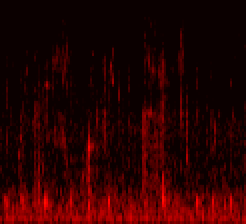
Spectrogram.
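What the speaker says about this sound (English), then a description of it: "Going with a little bit of chicken broth going in." Chicken broth pours into a crockpot for potato soup, a soft continuous trickle and splash of liquid with small drips, steady and fairly quiet throughout.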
